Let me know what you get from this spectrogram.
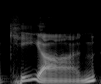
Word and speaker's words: Keoghan: And then I saw that was, and I looked this up and I was like, oh, look at his last name, Barry Keoghan.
